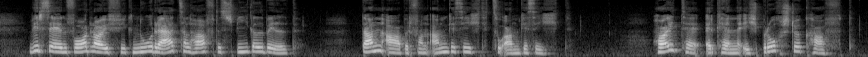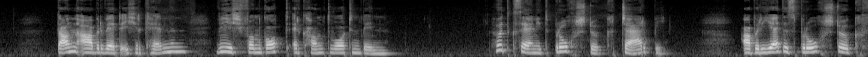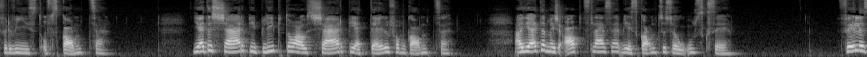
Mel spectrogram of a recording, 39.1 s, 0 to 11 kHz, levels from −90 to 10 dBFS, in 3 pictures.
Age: 20-39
